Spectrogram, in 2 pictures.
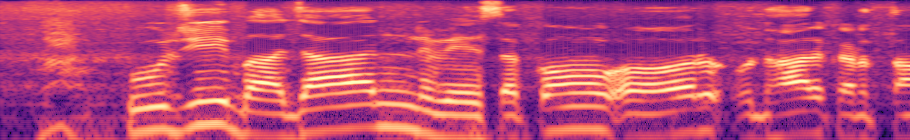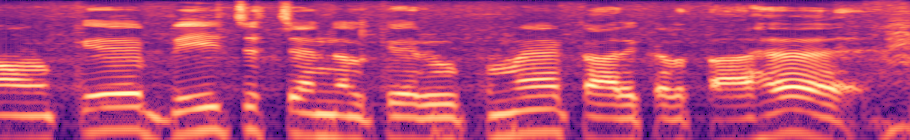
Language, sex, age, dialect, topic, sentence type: Hindi, male, 18-24, Kanauji Braj Bhasha, banking, statement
